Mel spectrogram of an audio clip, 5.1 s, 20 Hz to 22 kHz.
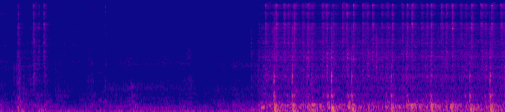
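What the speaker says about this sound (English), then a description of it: "I'm going to top stitch 1/8 of an inch on the cork side." A sewing machine topstitches an eighth of an inch from the edge on cork fabric for a zip pouch, with a quiet start giving way to a louder, steady mechanical running hum with rapid needle rhythm for the latter half.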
